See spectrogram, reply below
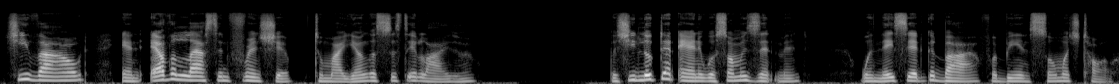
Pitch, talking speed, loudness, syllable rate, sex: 165 Hz, 150 wpm, -21 LUFS, 4.9 syllables/s, female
